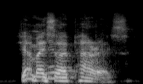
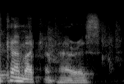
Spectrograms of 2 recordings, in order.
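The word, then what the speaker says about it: Chamaecyparis: It's the creepy one, and I want to say it's Camoparis. – Chamaesiparis. – Yes, thank you. – Yeah. You can, of course, be very posh and say Camoparis with a silent H.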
